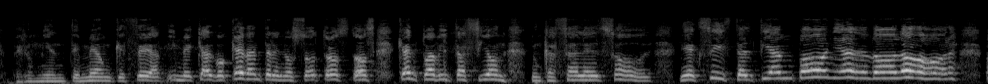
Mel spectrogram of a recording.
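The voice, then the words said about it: Sultry whispered singing voice. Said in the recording (Spanish): “Susurra. ... ¡Susurrando! ... Son más susurraditos, muy, sí, muy gato con bota. ... muy susurradito, muy susurradito. ... A eso de Antonio Banderas.”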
